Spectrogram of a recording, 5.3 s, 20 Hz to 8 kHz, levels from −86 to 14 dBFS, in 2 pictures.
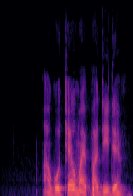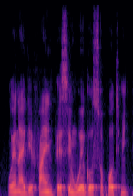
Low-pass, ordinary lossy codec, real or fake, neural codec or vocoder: none; none; real; none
